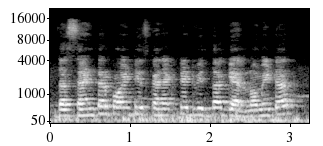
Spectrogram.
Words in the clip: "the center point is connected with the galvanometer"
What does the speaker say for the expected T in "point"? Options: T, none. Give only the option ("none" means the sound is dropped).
T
